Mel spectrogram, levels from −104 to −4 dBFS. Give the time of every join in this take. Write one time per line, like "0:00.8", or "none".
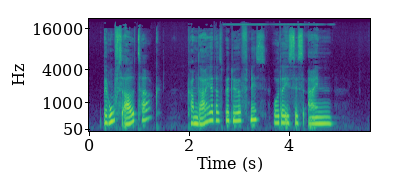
0:03.6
